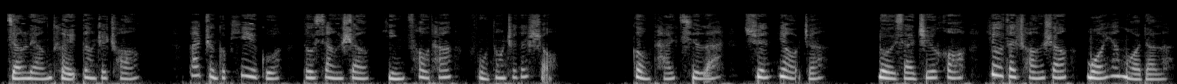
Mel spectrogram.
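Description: A woman narrating a first-person story in a steady, intimate reading voice. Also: high voice, measured pace, no echo, studio quality.

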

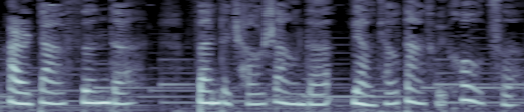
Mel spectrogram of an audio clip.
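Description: A woman narrating a first-person story in a steady, intimate reading voice. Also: sits high, moderate pace, soft background music.

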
